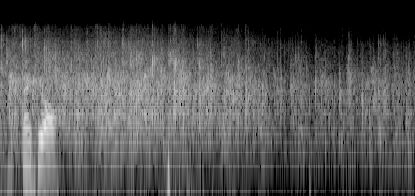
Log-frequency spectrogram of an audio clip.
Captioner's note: applause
